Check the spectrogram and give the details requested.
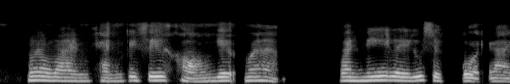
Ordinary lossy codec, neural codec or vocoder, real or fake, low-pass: none; codec, 16 kHz, 2 kbps, FreqCodec, smaller model; fake; none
